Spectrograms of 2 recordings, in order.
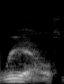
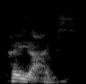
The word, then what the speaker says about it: reais: I know in America, I pronounce it as reals, but I think it's reais because the R makes the H sound, so it's reais.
